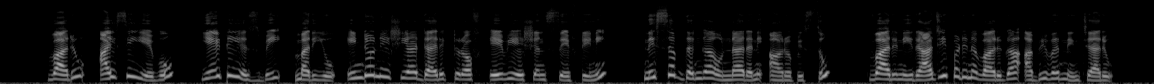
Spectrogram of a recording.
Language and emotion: Telugu, neutral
